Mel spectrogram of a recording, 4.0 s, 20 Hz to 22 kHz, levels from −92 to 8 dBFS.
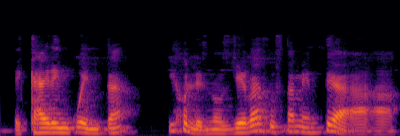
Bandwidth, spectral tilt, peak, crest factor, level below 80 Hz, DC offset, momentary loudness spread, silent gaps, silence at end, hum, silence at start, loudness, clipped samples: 7.8 kHz; -9 dB/octave; -10 dBFS; 18 dB; -72 dBFS; under 0.1%; 9 LU; none; 0.05 s; none; 0.15 s; -27 LUFS; under 0.1%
